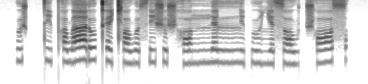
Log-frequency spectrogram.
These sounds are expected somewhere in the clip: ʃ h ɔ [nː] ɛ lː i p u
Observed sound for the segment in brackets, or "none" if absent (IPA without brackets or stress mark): nː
